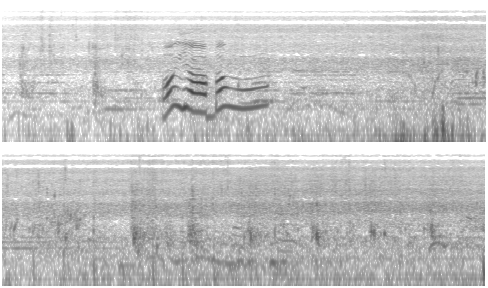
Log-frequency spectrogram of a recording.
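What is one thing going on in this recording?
Water splashes gently.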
